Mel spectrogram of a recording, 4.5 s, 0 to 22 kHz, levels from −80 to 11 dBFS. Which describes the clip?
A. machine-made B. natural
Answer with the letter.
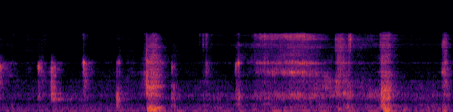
A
